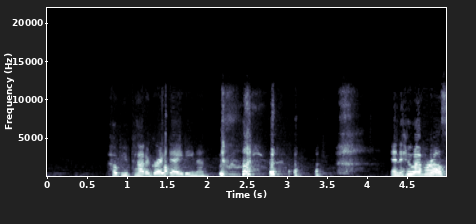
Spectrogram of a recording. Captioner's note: chuckles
